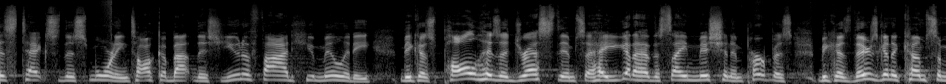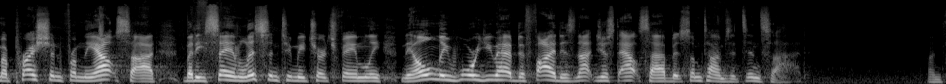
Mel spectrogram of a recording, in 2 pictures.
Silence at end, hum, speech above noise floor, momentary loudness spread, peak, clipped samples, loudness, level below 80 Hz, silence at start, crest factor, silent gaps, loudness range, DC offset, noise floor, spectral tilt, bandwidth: 0.05 s; none; 43 dB; 10 LU; 0 dBFS; under 0.1%; -20 LUFS; -62 dBFS; 0 s; 20 dB; none; 4 LU; under 0.1%; -63 dBFS; -4.5 dB/octave; over 20 kHz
